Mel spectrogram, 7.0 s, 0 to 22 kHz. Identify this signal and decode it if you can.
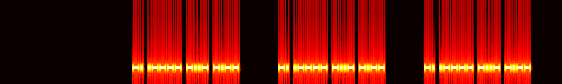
Morse code, heard as a keyed tone, about 46 wpm, 700 Hz. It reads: N1XY N1XY N1XY
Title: USA Call Signs - 4 Characters - Repeated 3x - 50wpm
